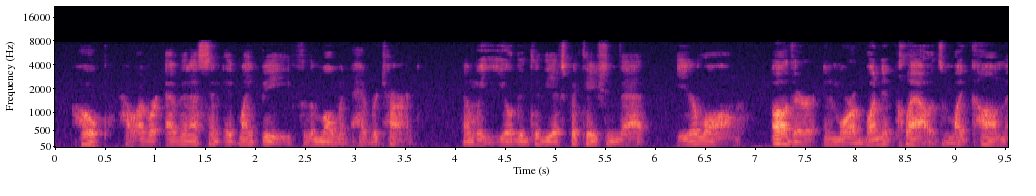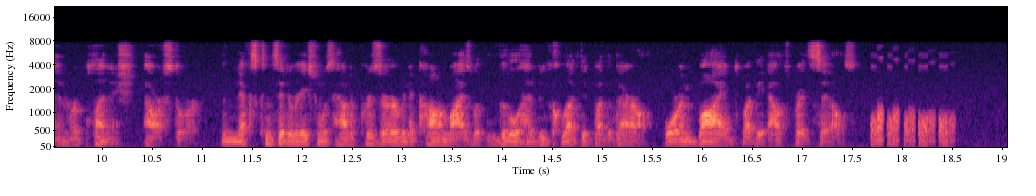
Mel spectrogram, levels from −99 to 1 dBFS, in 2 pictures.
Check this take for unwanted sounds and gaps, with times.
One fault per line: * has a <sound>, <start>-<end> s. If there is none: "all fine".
* has a laugh, 17.7-18.5 s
